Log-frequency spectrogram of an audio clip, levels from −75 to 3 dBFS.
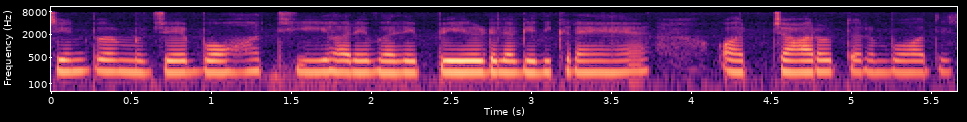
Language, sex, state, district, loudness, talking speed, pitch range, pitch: Hindi, female, Himachal Pradesh, Shimla, -15 LUFS, 170 wpm, 200-210 Hz, 205 Hz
